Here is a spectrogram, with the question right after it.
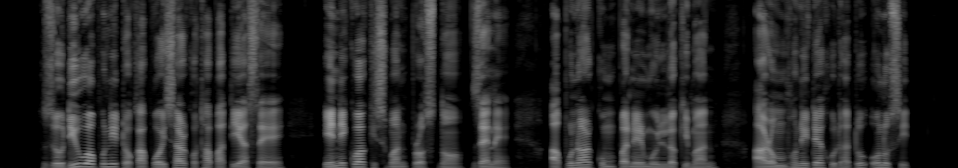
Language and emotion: Assamese, neutral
